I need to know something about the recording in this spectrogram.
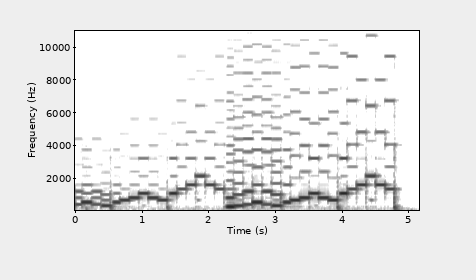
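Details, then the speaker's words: Commodore 64 test machine with the SID chip from the broken machine, dead test cartridge sound check (3 of 4 voices tested): clean stepped tones rise and fall on each voice, no dropouts or buzz; tested voices working. "So, the voices that we can check are in fact working. This is good."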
